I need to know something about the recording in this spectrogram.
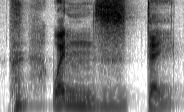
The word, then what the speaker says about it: Wednesday: drop the d sound and then the ne becomes n. Wednesday and it's a z, not a s. Wednesday. Famous character from the Adams family. Wednesday. Give a really strong stress on the when.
